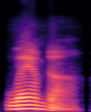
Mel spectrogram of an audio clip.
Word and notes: lambda: American English

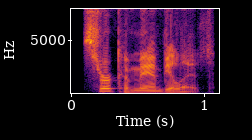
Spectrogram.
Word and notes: circumambulate: American English

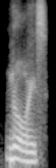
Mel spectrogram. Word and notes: noise: Indian

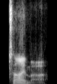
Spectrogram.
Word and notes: timer: British English

